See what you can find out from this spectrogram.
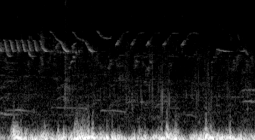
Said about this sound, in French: Reprenons la marche dans les allées du parc vers d'autres notes, se laisser porter par le murmure de la nature, de la cour des oiseaux, du gazouillis de la récré.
